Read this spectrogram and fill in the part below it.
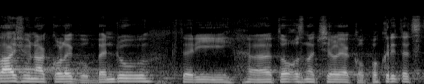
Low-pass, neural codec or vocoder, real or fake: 9.9 kHz; none; real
